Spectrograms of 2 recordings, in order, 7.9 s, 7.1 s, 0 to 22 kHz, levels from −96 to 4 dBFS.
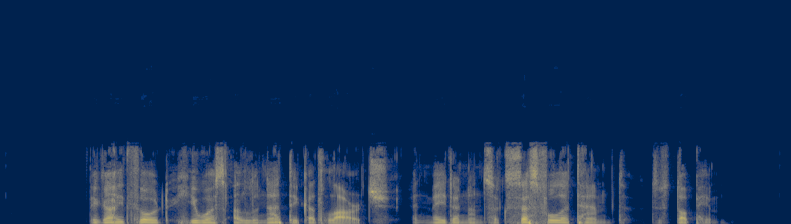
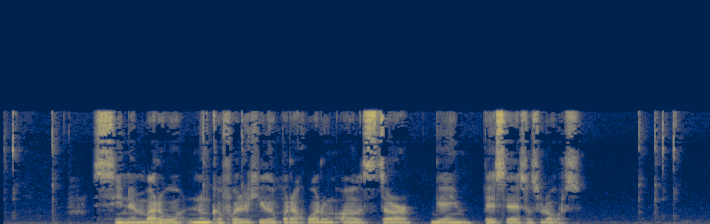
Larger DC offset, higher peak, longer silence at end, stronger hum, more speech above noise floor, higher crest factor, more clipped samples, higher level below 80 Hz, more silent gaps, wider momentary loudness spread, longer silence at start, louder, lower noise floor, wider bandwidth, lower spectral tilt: neither; second, -6 dBFS vs -2 dBFS; first, 0.8 s vs 0.35 s; neither; first, over 61 dB vs 33 dB; about the same, 24 dB vs 24 dB; neither; about the same, -62 dBFS vs -58 dBFS; neither; second, 13 LU vs 20 LU; first, 0.9 s vs 0.1 s; second, -29 LUFS vs -23 LUFS; first, under -90 dBFS vs -57 dBFS; second, 8.4 kHz vs 12 kHz; first, -4.5 dB/octave vs -3 dB/octave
